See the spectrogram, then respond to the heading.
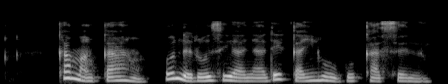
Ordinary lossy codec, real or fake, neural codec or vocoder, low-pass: none; fake; codec, 16 kHz, 8 kbps, FunCodec, trained on LibriTTS, 25 frames a second; none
